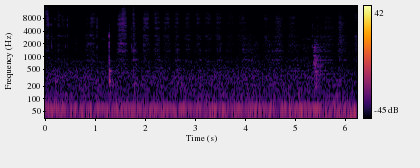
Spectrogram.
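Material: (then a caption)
Plastic. A cloth held in the fingers wipes and rubs a hollow plastic toy tower, making soft, rhythmic swishing strokes with a bright, airy hiss. A couple of faint clicks sound from the plastic, and a steady low hum runs underneath throughout.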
